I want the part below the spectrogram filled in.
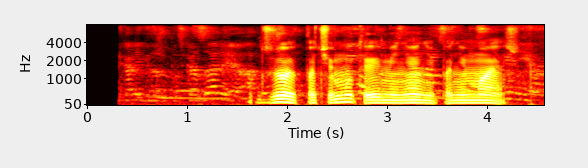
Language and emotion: Russian, sad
